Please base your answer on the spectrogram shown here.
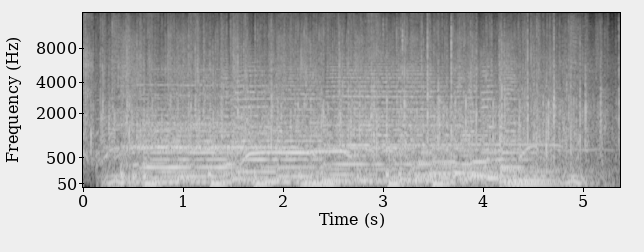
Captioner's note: cheers and applause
